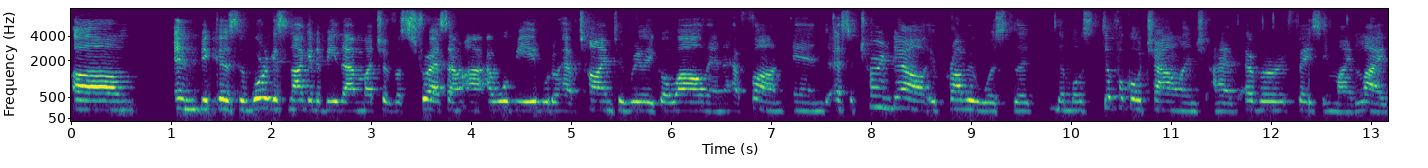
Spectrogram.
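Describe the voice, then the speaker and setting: The speaker has a Chinese accent and a moderate pace. The intonation stays flat and monotone. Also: woman, medium pitch for a woman. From China. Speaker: retired technology executive. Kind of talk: interview. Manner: halting, many fillers.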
